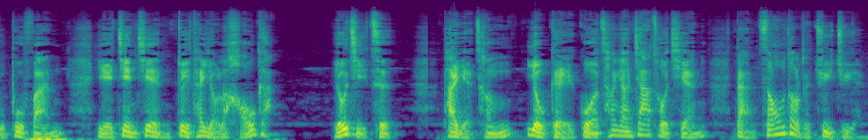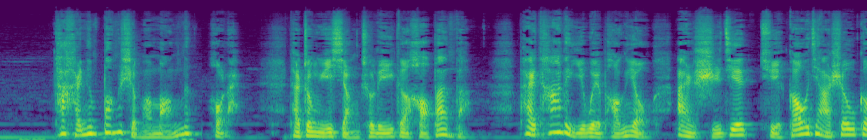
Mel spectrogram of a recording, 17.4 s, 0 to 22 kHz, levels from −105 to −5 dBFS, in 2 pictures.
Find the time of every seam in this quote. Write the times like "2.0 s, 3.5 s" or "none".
4.3 s, 10.7 s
